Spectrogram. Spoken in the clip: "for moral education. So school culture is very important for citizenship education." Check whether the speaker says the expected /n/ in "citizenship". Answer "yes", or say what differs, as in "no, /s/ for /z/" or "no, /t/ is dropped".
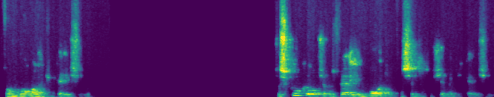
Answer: no, /n/ is dropped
